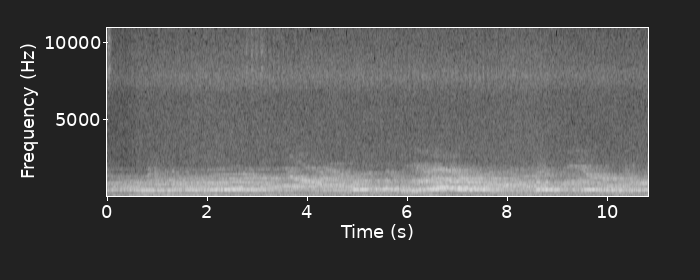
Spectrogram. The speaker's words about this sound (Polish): To było takie typowe dla wilków, harmoniczne wycie odstraszające. To pierwszy raz, kiedy one odpowiedziały na moje wycie. To było w Puszczy Białowieskiej w latach 90., kiedy nauczyłam się wyć dzięki lekcjom Freda Harringtona i one odpowiedziały.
